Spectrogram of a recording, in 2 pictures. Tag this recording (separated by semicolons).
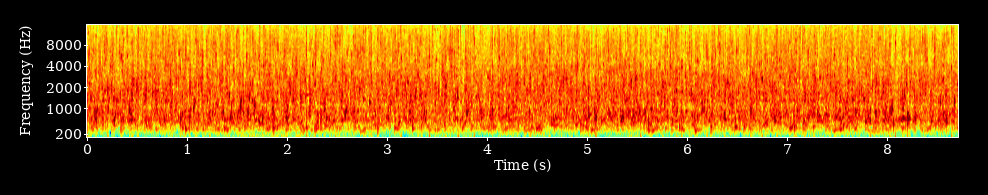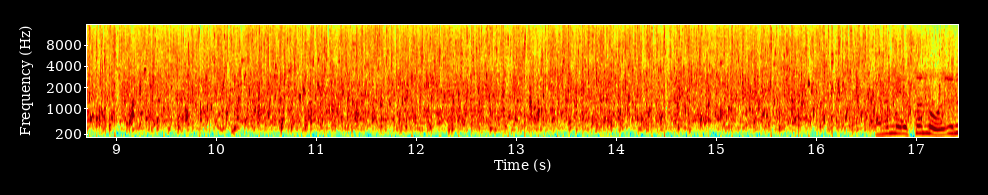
bubble; murmur; brook; field-recording; stream; water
